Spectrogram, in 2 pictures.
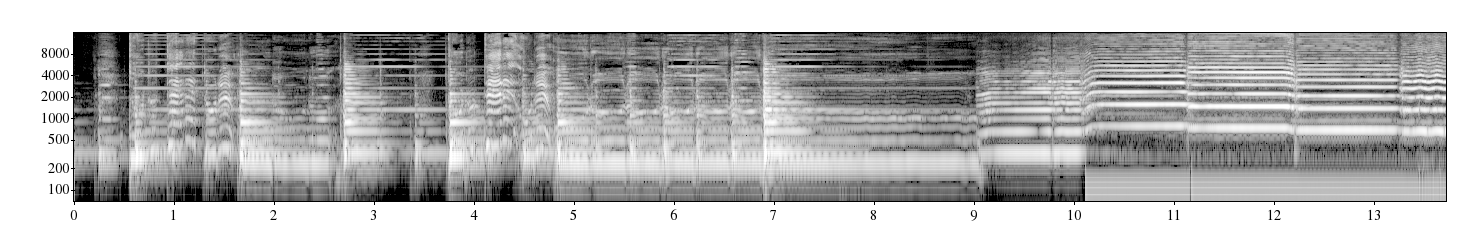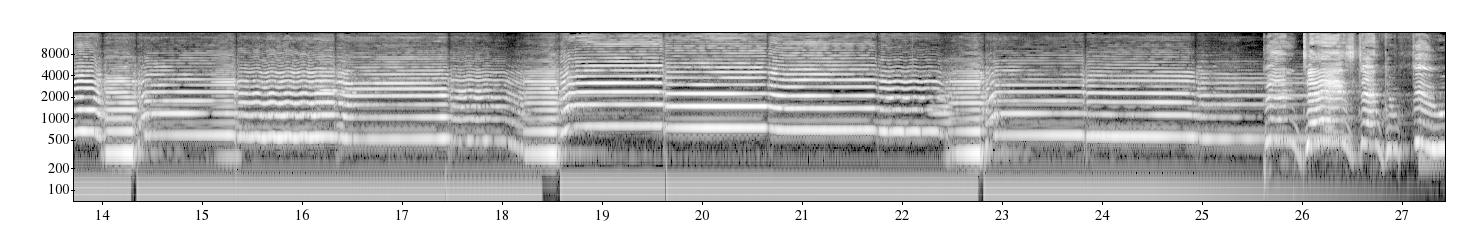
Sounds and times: Violin, fiddle: 0:00.0 - 0:27.4.

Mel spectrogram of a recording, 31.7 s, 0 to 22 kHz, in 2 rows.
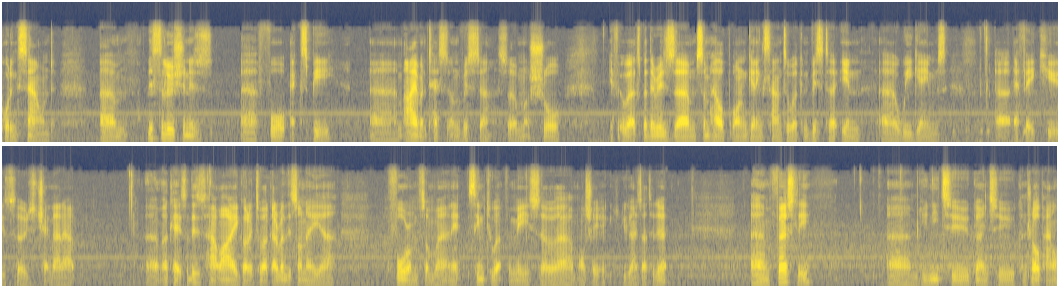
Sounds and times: Speech: 0:00.0 - 0:00.8, 0:01.5 - 0:08.4, 0:09.1 - 0:14.2, 0:14.8 - 0:17.0, 0:17.8 - 0:20.9, 0:21.6 - 0:25.9, 0:27.1 - 0:28.0, 0:29.1 - 0:31.6.

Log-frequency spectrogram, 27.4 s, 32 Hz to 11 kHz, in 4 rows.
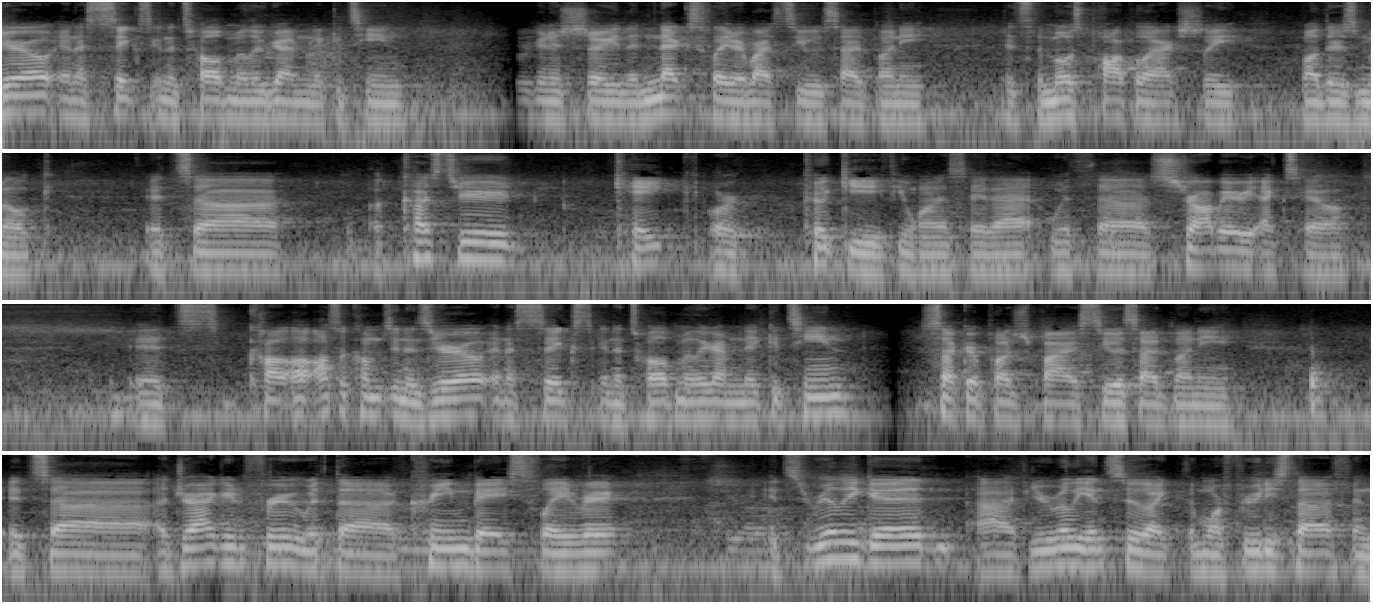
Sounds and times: Speech: 0:00.0 - 0:19.9, 0:20.6 - 0:27.3.

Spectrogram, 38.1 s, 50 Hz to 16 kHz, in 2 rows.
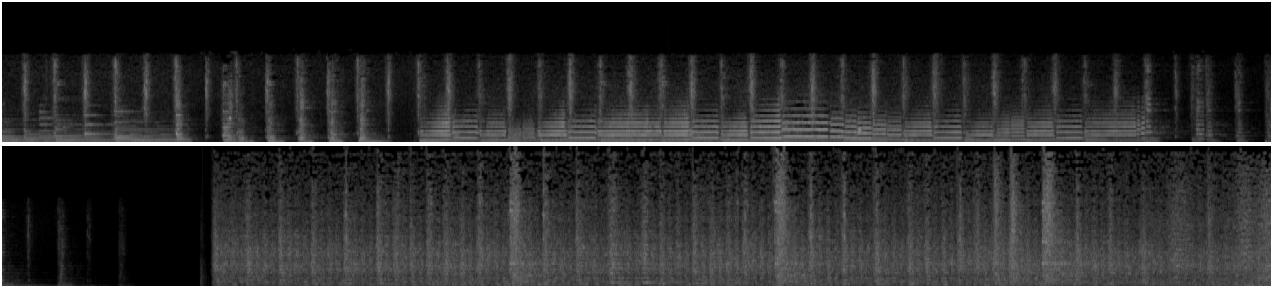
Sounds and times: Music: 0:00.0 - 0:21.1, 0:22.0 - 0:38.0.

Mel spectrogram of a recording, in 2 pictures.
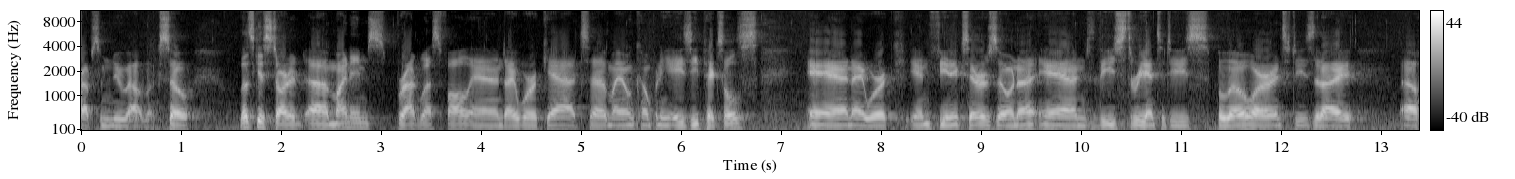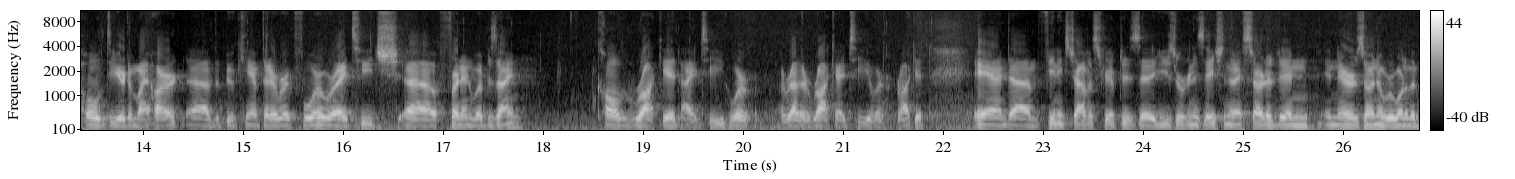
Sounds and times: Speech: 0:00.0 - 0:17.9, 0:18.5 - 0:26.7.

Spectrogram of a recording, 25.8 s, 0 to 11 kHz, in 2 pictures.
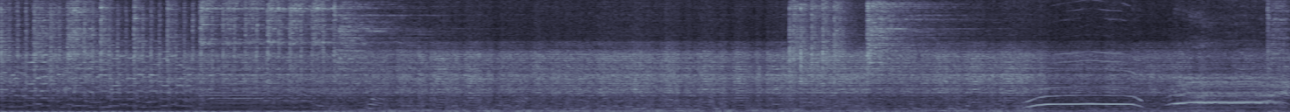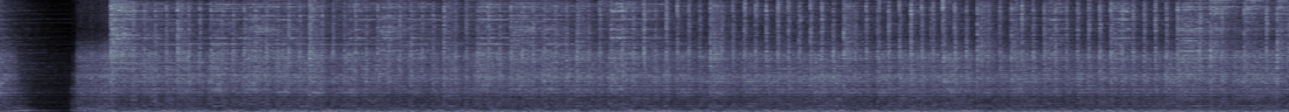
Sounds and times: Electric guitar: 0:00.0 - 0:25.7.

